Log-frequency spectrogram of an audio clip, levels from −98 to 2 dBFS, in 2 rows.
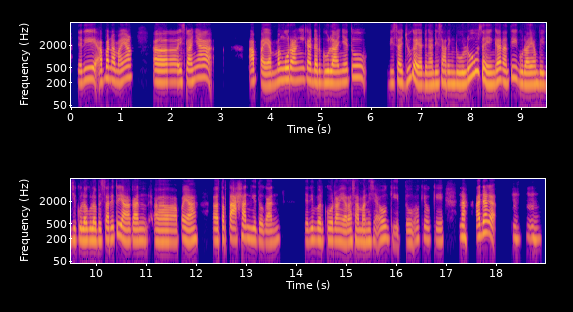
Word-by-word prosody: jadi 240 +6 0
apa 215 +6 +1
namanya, 235 +3 0 0.4
eee, 210 -1 +3
istilahnya 240 +7 +1 0.8
apa 220 +6 0
ya, 175 +1 +2
mengurangi 235 +2 +3
kadar 210 -3 +2
gulanya 205 +1 +2
tuh 285 -2 -2 0.5
bisa 200 +2 -1
juga 235 +7 +3
ya 180 - +5
dengan 180 0 -3
disaring 190 0 -2
dulu 190 - +3
sehingga 215 -1 +3
nanti 215 +6 -2
gula 190 -4 +1
yang 185 +1 +1
biji 185 0 -2
gula-gula 185 0 +2
besar 190 +2 -2
itu 205 +6 -3
yang 185 -7 +2
akan, 175 0 +1 0.3
eee, 170 -1 -1
apa 205 +4 -9
ya, 170 0 +2 0.4
eee, 180 0 +2
tertahan 195 +1 +2
gitu 180 -3 -4
kan, 160 +4 -5 0.5
jadi 170 +2 -7
berkurang 180 -1 -3
ya 160 - -1
rasa 175 +2 -3
manisnya. 170 +1 -5
Oh 205 - -1
gitu, 140 +2 -16 0.2
oke 205 +2 -14
oke 185 -2 -13 0.4
nah 225 - +3 0.2
ada 235 +5 +5
nggak - - +1 0.4
mmm, 200 -2 -10
mhm. 205 -2 -9
200 Hz, 150 wpm, -23 LUFS, 180-220 Hz, 0.8 s, ya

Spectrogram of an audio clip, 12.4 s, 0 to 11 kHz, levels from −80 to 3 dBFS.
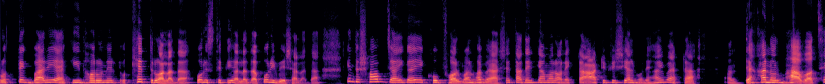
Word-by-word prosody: প্রত্যেকবারই 220 +3 +1 0.2
একই 220 +6 -3
ধরনের 245 0 +1
ও - - -3
ক্ষেত্র 320 -3 +1 0.2
আলাদা, 115 -4 -1 0.2
পরিস্থিতি 260 -4 -2
আলাদা, - - -1
পরিবেশ 235 -12 +1
আলাদা। - - -12 0.4
কিন্তু 375 -4 -4
সব 330 +1 +4 0.2
জায়গায়ই 275 +2 +1
খুব 260 -2 +2
ফরমাল 200 +1 +2
ভাবে 215 -3 0
আসে, 160 +10 -10
তাদেরকে 230 0 -2
আমার 245 0 -2
অনেকটা 195 -1 -7 0.2
artificial 230 +1 -3
মনে 185 -2 -7
হয় 225 +5 -2
বা 265 - 0
একটা 220 -3 -5 0.6
আ - - -7 0.3
দেখানোর 270 +3 +4
ভাব 205 -4 +8
আছে 310 - -5
240 Hz, 140 wpm, -22 LUFS, 215-270 Hz, 0.6 s, ভাব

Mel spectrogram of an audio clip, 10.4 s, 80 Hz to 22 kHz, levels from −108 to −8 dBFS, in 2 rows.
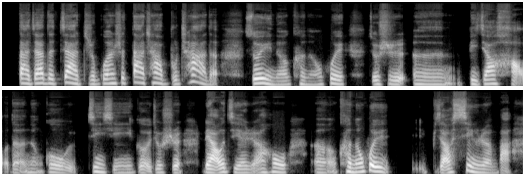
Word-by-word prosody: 大 225 -2 +3
家 220 +2 +4
的 210 - -1
价 215 +3 +4
值 185 -1 -7
观 210 +3 -1
是 235 - -4
大 245 +2 +1
差 230 -1 -1
不 185 -1 -9
差 300 +10 0
的。 - - -7 0.2
所 220 - +5
以 215 -3 +5
呢， 160 0 -7
可 180 -1 -8
能 160 +2 -10
会 185 -2 -1 0.2
就 175 - -4
是， 180 -1 -3
嗯， 175 +3 -6
比 185 - -3
较 195 +3 +2
好 - - 0
的 - - -6
能 180 +2 -10
够 170 -5 -2
进 205 -3 -1
行 155 -2 -8
一 - - -10
个 155 -1 -3
就 170 - -6
是 160 - -2 0.2
了 170 +1 +7
解， 165 -4 -4
然 175 +2 -4
后， 180 -3 +2 0.3
呃， 165 -1 -4
可 205 - +1
能 200 +1 +4
会 210 -1 +8 0.4
比 - - -22
较 - - +4
信 235 -8 +1
任 155 -3 -3
吧。 - - -2
185 Hz, 265 characters per minute, -23 LUFS, 170-210 Hz, 0.4 s, 会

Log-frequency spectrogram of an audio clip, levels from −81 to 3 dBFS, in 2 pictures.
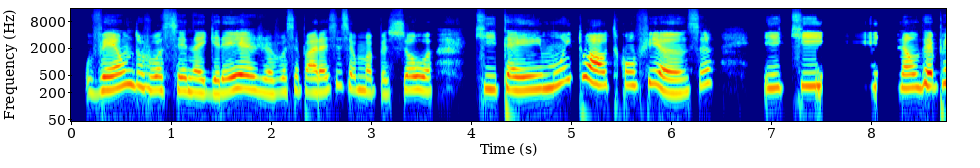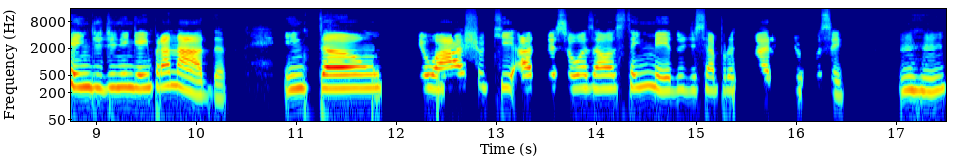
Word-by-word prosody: "Vendo 255 +8 +1
você 230 -2 -4
na 210 -2 -1
igreja, 210 +2 +1
você 210 +3 -11
parece 210 +5 -2
ser 265 -3 -8
uma 230 -3 -6
pessoa 230 +3 -3 0.4
que 245 -2 -6
tem 235 0 0
muito 375 - -2
autoconfiança 295 - +1 0.5
e 255 +1 -3
que 285 0 0 0.8
não 260 0 +1
depende 275 -2 +2
de 265 +2 -6
ninguém 265 -1 -1
para 275 +1 +3
nada. 185 - +3 0.6
Então, 255 +1 +6 0.4
eu 250 0 -2
acho 265 +4 +2
que 265 -2 -6
as 240 +1 +2
pessoas 255 -1 -7
elas 250 +1 -1
têm 265 -1 -6
medo 235 -5 -4
de 225 - -17
se 230 - -12
aproximarem 225 -1 -7 0.2
de 220 - -18
você". 195 -10 -14 0.6
Uhum. 225 0 -8
250 Hz, 125 wpm, -20 LUFS, 225-265 Hz, 0.8 s, Então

